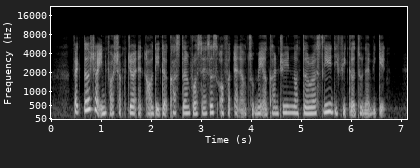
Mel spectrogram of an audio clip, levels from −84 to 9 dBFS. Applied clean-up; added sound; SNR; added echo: none; none; none; none.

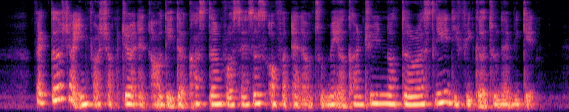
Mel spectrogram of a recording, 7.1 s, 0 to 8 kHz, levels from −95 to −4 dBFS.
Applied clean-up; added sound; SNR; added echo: none; none; none; reverberation time 0.3 s.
